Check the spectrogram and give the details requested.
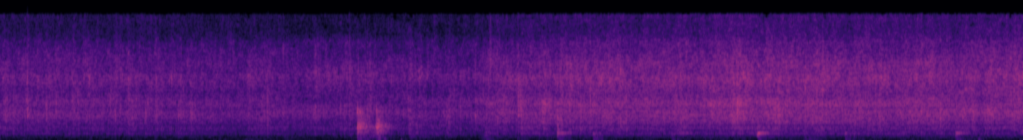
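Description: Onions, curry leaves and ginger-garlic paste sizzling in a non-stick kadai as a spatula stirs and scrapes them round the pan, with a louder clack about three and a half seconds in.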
